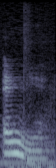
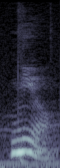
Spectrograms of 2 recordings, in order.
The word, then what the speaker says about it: ñ: In Spanish, this letter is said as ñ, and the sound it has is ñ, like in onion.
